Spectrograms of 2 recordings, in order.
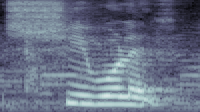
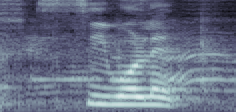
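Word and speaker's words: שיבולת: como la palabra era Shibolet o Shebolet. Está escrito que si no podían pronunciarla, en su defecto decían Sibolet, y se les reconocía como que pertenecía a una rama enemiga y se los asesinaba.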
